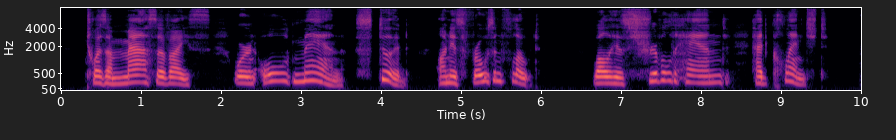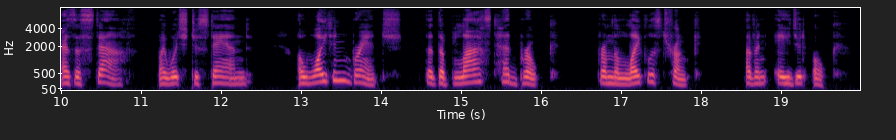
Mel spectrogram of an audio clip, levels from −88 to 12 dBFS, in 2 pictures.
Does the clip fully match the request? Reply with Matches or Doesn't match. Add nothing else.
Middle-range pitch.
Doesn't match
